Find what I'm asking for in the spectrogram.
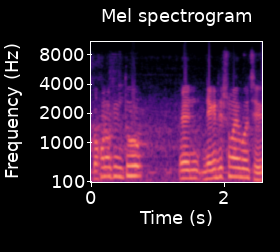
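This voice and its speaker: Brisk classroom grammar teacher, quizzing. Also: mid-range voice, steady tone, a little hiss or hum. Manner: quizzes students constantly, checking "understood?"; spells words letter by letter. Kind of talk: live classroom lesson in Bengali. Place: classroom with pupils present.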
